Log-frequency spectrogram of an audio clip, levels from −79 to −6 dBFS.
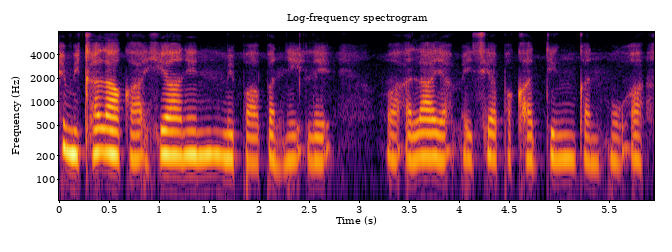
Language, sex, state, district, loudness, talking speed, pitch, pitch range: Mizo, female, Mizoram, Aizawl, -21 LUFS, 150 wpm, 185 Hz, 180-205 Hz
